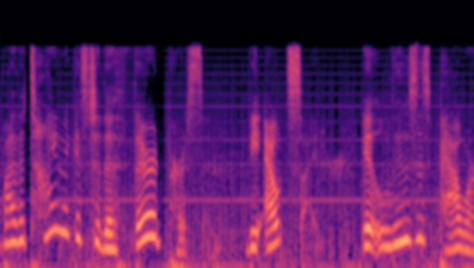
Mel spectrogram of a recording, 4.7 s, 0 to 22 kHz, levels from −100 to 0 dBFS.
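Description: Right from the start and running the whole length of the speech, there's computer activity noise: a faint whining buzz pulsing at around 1 kHz, sitting roughly 25 dB under the voice. It comes from the computer's load swings (processor, graphics or mouse) pushing around the ground the audio circuit shares, so the buzz follows what the machine is doing rather than anything in the speech.

Near the end, from about 4.13 to 4.20 s, a corrupt frame got decoded: a short squeaky blip lasting around 65 ms, peaking somewhere near -25 dBFS. What's happened is that bits inside a few compressed frames got flipped, and the decoder played them anyway. The misread gains and codes dump energy into the wrong frequencies for about as long as the damaged frames last, which gives that brief chirpy burst.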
